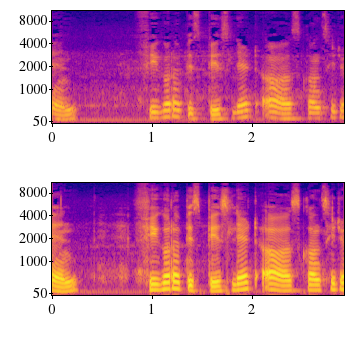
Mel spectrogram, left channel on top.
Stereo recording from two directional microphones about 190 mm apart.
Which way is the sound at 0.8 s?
35° right (ahead or behind).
